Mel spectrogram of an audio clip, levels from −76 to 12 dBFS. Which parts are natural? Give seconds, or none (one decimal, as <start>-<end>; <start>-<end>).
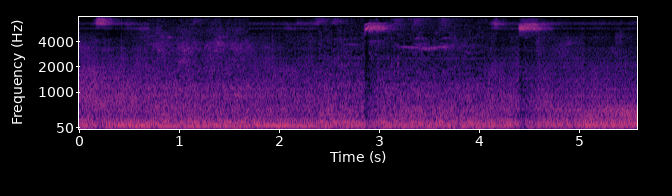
0.7-1.7; 2.4-4.1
